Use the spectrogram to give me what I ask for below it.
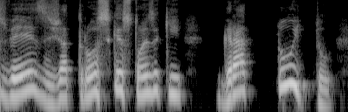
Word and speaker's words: gratuito: Gratuito. Não é gratuito. Se for gratuito, vai sair caro, tá?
